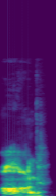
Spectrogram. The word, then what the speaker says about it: Aang: Don't rant at us for messing up his name, because this is how the movie pronounces it. A 12-year-old boy named Aang and his flying pet bison named Appa.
